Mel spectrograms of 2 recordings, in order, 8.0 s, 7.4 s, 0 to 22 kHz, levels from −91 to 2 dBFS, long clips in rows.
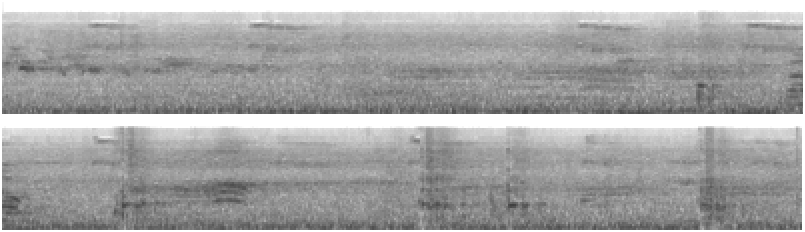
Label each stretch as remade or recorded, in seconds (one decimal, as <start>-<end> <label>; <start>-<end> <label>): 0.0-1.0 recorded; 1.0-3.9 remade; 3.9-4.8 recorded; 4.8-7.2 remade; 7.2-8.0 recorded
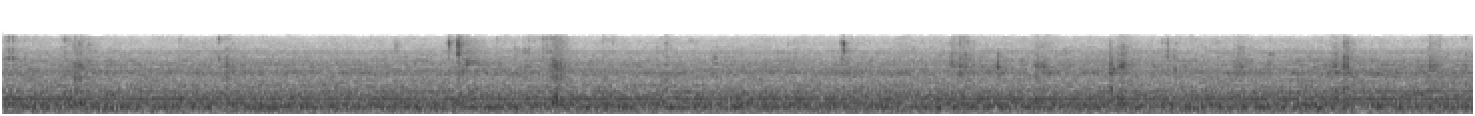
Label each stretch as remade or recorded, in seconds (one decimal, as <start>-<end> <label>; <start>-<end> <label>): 0.0-7.4 recorded

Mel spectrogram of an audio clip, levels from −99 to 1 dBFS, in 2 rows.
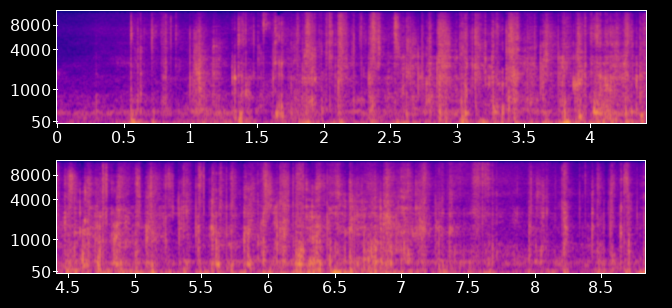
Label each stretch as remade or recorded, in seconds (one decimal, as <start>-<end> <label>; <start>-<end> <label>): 0.0-8.8 remade

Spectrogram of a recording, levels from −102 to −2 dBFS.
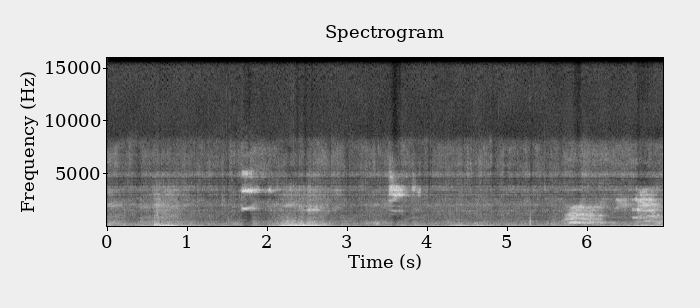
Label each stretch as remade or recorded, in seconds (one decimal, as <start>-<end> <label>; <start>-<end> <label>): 0.0-7.0 remade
